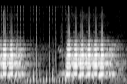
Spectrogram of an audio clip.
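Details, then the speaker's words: Newly installed horn interrupter relay test on a car: loud twin-tone horn blares, breaks into rapid pulsing bursts, then holds steady again; horns and interrupter relay working properly. "Nah, sobat-sobat, seperti itu ya suaranya, jadi bagus ya."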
